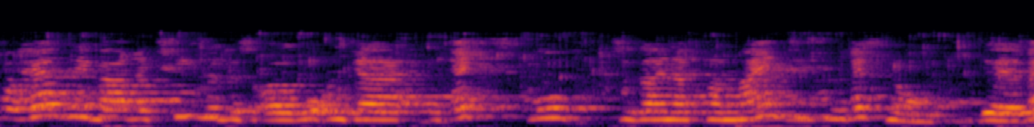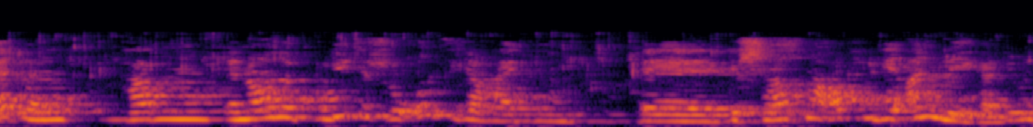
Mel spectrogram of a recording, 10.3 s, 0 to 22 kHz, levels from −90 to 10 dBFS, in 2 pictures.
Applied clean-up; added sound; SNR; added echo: classical method WPE with log-MMSE.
